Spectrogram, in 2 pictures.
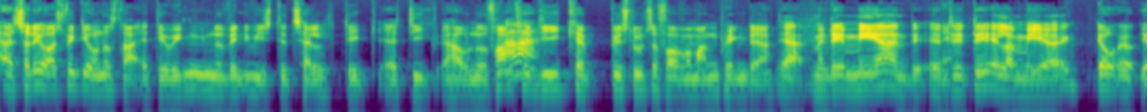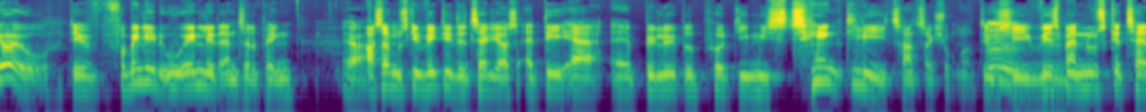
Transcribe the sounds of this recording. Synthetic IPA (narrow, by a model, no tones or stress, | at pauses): ɒsɒdɾejoɒ̽sʋeɡ̥̚diæɔ̽nɐsd̥ʁɑ̈ɪæd̥e̝ɐjoe̝ɡ̥ənøð̞ˠʋen̰d̥iʋḭːsd̥e̝t͡sʰæljd̥e̝æsd̥ihɑ̈jo̝nɔ̰ːð̩ˠfʁɑ̰mt͡seld̥ie̝ɡ̥əkʰæb̥e̝slud̥əsɑɪfɒ̽ʋɒmɑ̈ŋəpʰeŋəd̥eæɐmend̥e̝æɐme̝ːɐend̥e̥ed̥e̝elɐme̝ːɐeɡ̥jo̰joːjojo̝̰d̥e̝æɐfɒ̽me̝n̰d̥lied̥uenəlid̥ænt͡sʰælpʰeŋə | ɒ̽sɒɐɾemo̽sɡ̥e̝̰ːnʋeɡ̥̚d̥id̥e̝t͡sʰæljɒ̽sæd̥e̝ʔæɐb̥e̝lø̰ːb̥ð̩ˠpʰɒ̽d̥imist͡sʰeŋ̰ɡ̥əliət͡sʰʁɑ̈nsɑ̈ɡ̥ɕo̝̰ːnɐd̥eʋe̝lsiːʋe̝smænːusɡ̥æt͡sʰɛ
